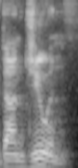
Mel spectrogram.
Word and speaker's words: Don Juan: Well, I have no idea if other English people, but Byron very famously pronounced it Don Juan. That's right. That's Byron's English. And that is the author's preference. And so that's how we say it.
